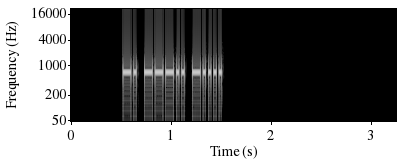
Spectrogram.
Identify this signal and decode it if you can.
Morse code, heard as a keyed tone, about 44 wpm, 700 Hz. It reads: N86
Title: Common Cut Numbers - 3-Digit 45wpm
